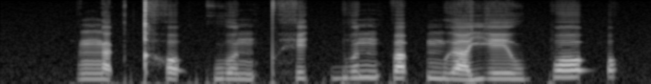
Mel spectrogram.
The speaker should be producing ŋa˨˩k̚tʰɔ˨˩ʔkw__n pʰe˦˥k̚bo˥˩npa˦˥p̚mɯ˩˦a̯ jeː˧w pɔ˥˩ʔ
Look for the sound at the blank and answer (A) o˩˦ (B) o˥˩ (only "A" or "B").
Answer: A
